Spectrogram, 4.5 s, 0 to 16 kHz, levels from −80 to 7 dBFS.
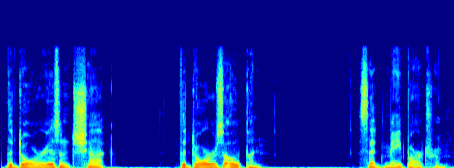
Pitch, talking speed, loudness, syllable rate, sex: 125 Hz, 130 wpm, -18 LUFS, 4.3 syllables/s, male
